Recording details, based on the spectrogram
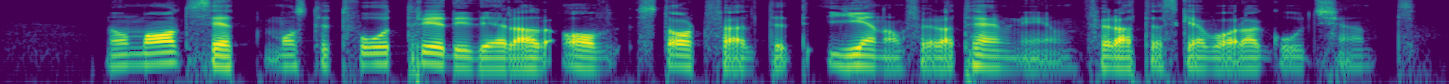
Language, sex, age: Swedish, male, 25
